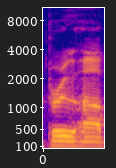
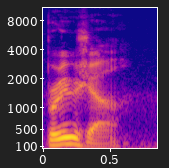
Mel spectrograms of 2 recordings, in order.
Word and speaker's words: Brujah: listen to this podcast will have heard Bruhar being pronounced Brujah. And I remember when I first played that video game, I was surprised that Bruja was in it rather than Bruhar.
